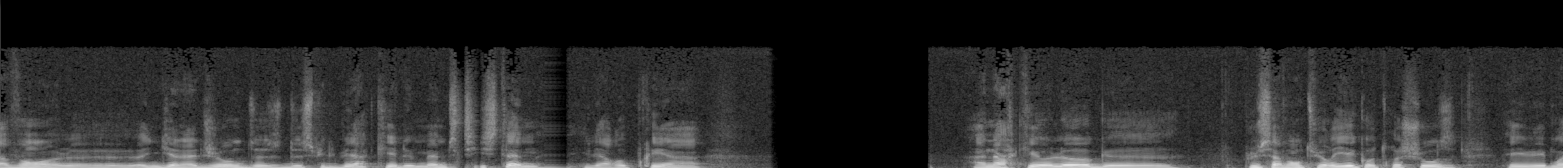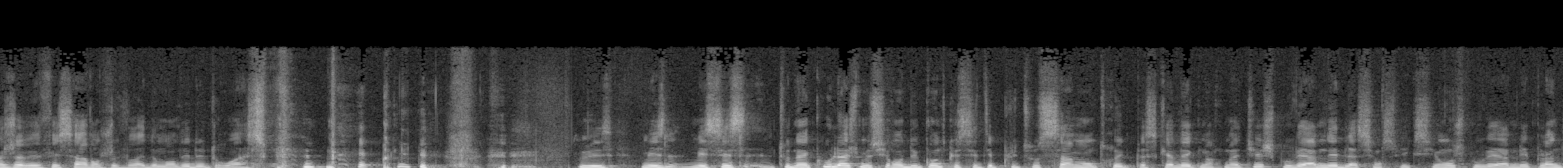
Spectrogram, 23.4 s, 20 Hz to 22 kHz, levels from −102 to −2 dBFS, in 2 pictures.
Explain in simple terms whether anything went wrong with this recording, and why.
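Around 3.41 to 3.51 s and again at 3.57 to 3.62 s, a sound is briefly held too long. These are short stalls from a late packet: the receiver stretched the last sound while waiting, then carried on.

At 4.09 to 4.27 s the sound hangs as a fading buzz, and from 5.78 to 6.99 s it goes silent for over a second. This is a call audio freeze, likely caused by packets held up on the way, and nothing is lost.

From 12.30 s to the end the audio runs about 7% fast at the same pitch, sounding hurried. This is a jitter buffer speed-up: the receiver trimmed tiny slices, under a second in total, to catch up.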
